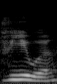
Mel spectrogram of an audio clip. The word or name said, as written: viewer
